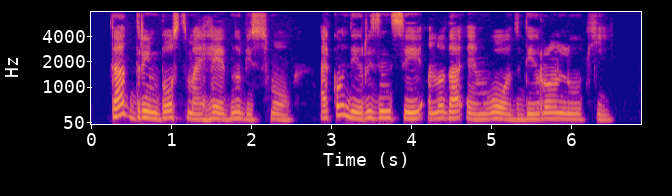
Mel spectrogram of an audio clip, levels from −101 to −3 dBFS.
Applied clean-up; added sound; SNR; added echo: none; none; none; none.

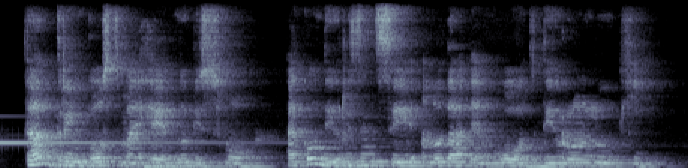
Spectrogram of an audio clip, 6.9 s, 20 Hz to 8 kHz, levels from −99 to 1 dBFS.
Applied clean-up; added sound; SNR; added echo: none; Piano; 18 dB; reverberation time 0.7 s.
